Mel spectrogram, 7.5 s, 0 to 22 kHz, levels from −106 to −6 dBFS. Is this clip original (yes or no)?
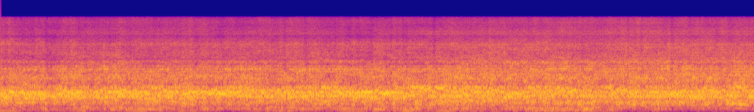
no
